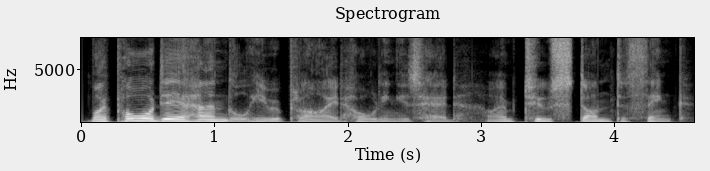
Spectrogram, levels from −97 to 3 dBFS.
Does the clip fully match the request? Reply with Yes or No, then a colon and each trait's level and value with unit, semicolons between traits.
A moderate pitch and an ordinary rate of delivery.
No: low, 120 Hz; average, 195 wpm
